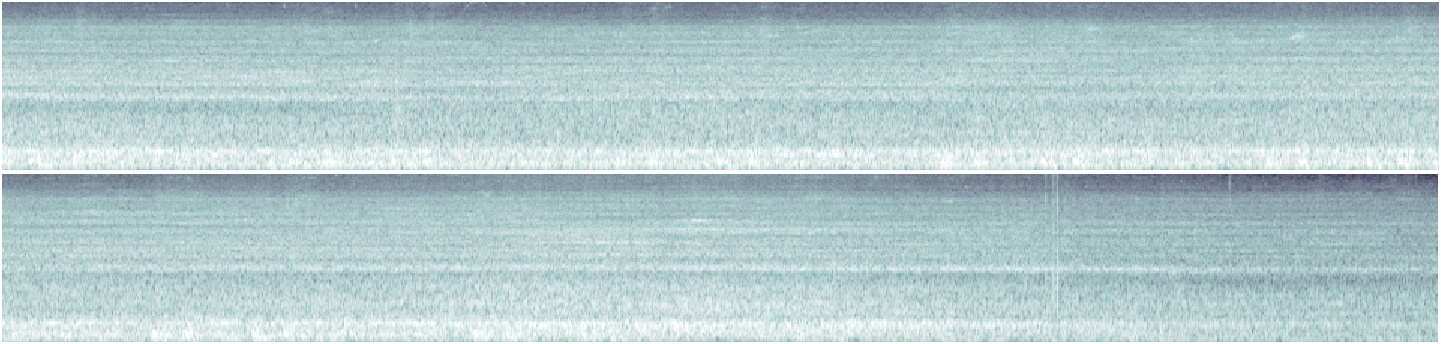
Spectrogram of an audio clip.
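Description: Passenger train coaches rolling past on the rails with a steady squeal as the brakes are applied in a running brake test. The sound fades as the train draws away near the end.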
